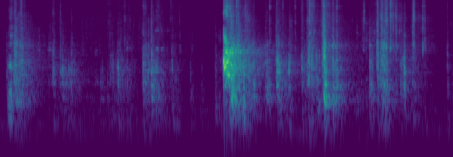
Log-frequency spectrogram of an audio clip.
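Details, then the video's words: An angry Chow Chow indoors gives harsh, rasping snarls and short bark-like bursts in irregular clusters separated by brief silences, with the loudest outburst midway through, then several shorter grumbling growls. "Angry Chow Chow"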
